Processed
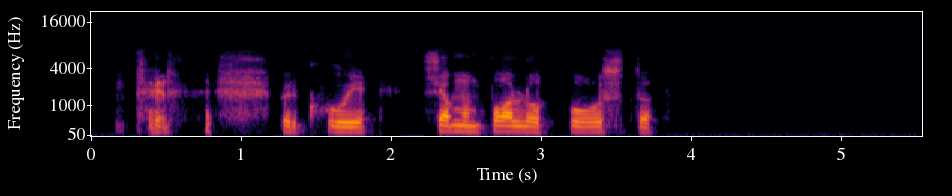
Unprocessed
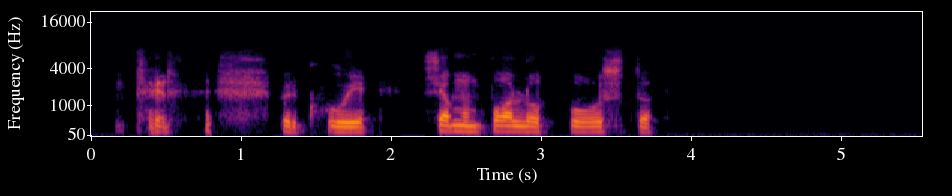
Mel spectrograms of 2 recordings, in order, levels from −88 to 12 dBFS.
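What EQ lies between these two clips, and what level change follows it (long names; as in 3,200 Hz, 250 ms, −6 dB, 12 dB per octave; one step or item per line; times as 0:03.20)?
parametric band 920 Hz +11 dB 1.3 octaves
−1.0 dB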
